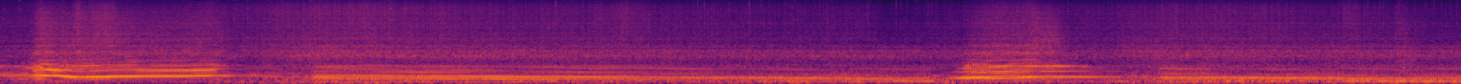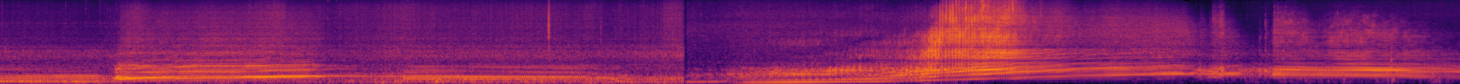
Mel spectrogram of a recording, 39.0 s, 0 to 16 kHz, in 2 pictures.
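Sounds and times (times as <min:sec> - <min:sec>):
car engine revving: 0:00.0 - 0:38.9.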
